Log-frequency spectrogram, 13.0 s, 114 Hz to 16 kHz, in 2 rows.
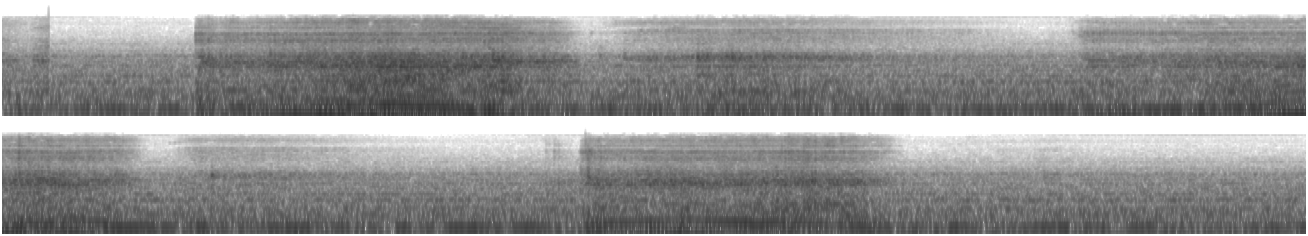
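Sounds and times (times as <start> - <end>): person snoring: 1.0 - 8.3, 9.3 - 11.0.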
